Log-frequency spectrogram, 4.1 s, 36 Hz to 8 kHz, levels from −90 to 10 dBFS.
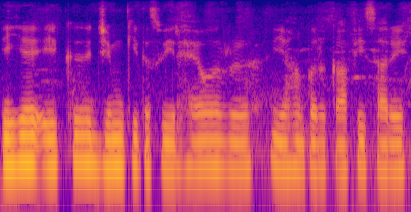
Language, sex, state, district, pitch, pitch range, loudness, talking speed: Hindi, male, Himachal Pradesh, Shimla, 110 Hz, 105-115 Hz, -18 LUFS, 160 wpm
